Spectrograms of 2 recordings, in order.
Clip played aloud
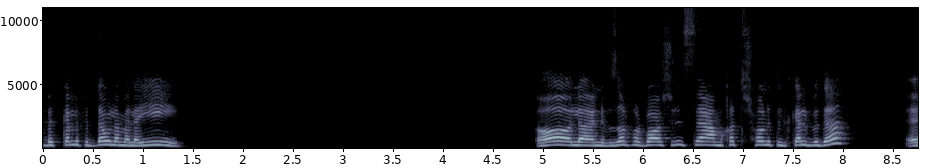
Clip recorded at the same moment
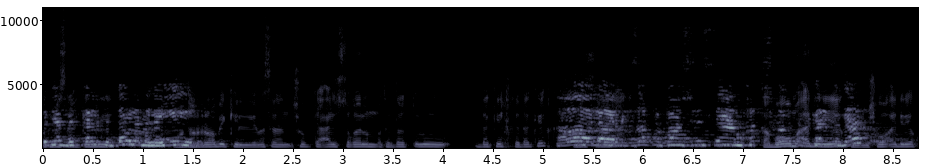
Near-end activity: present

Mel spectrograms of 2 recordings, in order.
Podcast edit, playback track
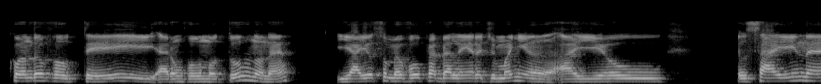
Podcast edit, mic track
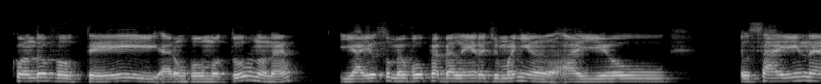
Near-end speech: none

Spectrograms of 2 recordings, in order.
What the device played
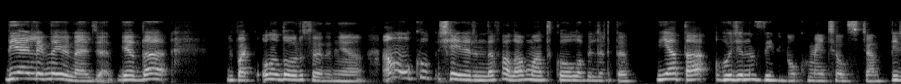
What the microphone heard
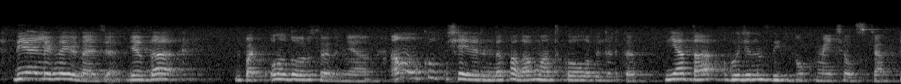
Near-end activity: none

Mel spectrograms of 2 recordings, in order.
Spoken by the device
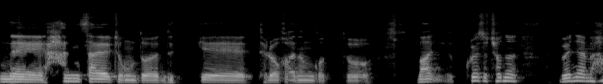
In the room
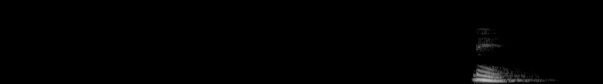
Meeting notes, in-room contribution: present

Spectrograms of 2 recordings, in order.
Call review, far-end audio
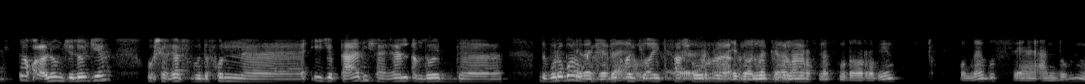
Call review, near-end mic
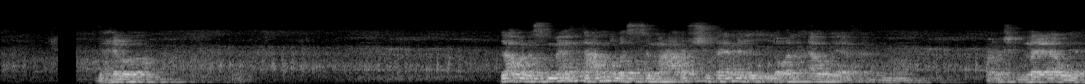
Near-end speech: present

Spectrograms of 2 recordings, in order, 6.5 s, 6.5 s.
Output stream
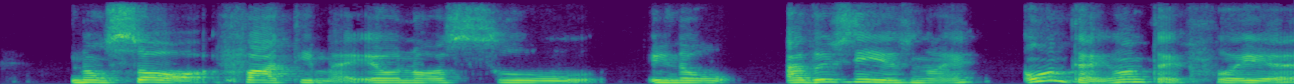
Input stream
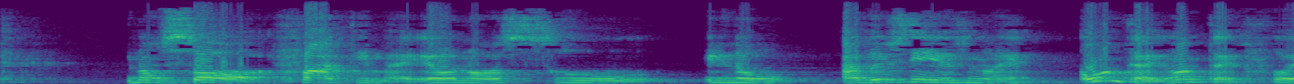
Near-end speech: none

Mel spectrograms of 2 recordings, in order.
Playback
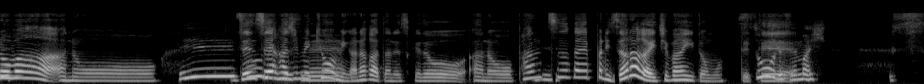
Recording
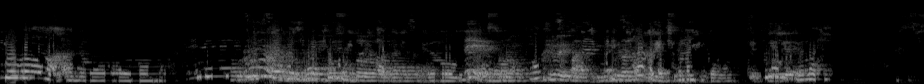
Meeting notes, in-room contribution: present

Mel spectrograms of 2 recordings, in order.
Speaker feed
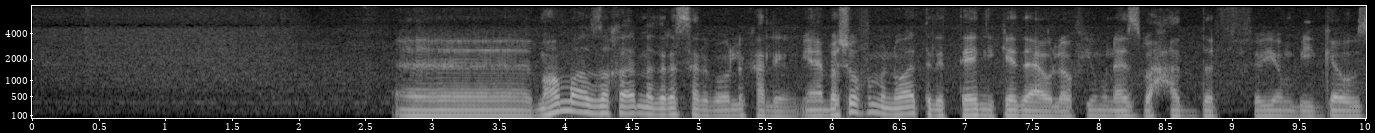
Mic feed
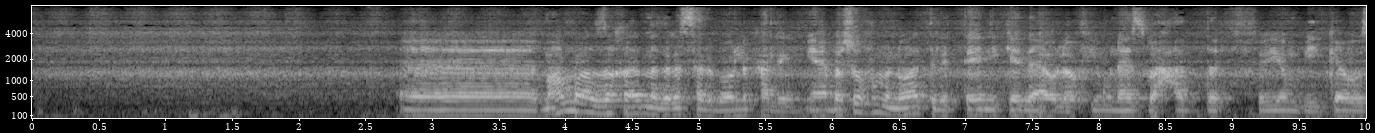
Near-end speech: none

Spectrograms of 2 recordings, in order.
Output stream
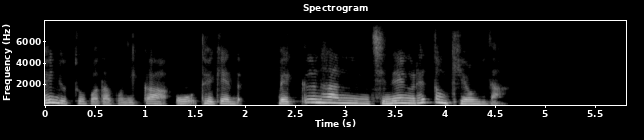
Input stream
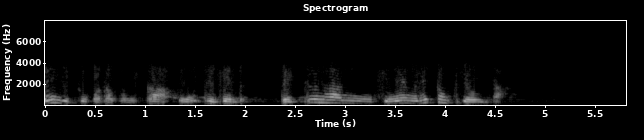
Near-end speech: none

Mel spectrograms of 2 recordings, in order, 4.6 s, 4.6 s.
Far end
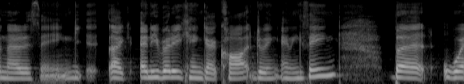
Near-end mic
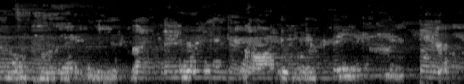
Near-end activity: none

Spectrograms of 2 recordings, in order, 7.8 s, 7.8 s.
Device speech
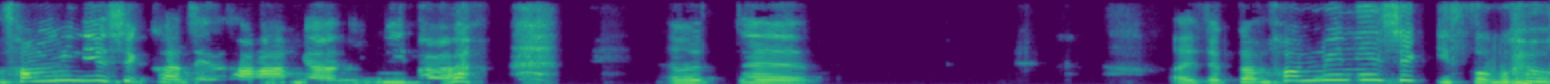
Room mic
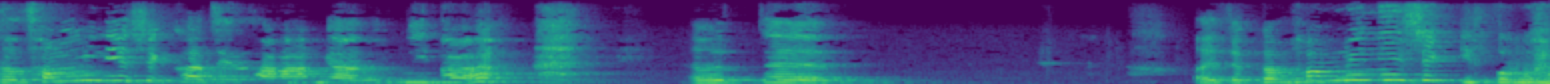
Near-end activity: none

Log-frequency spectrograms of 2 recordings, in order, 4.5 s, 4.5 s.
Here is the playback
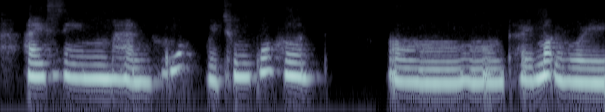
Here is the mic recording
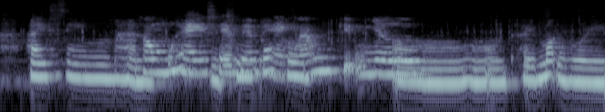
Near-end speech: present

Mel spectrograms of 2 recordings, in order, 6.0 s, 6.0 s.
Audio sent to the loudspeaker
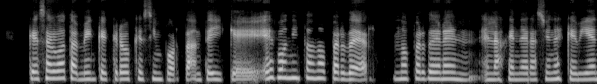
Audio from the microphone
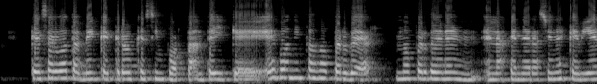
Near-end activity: none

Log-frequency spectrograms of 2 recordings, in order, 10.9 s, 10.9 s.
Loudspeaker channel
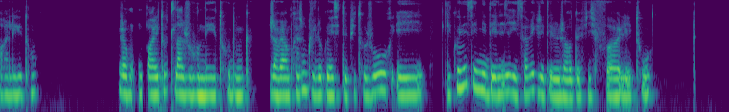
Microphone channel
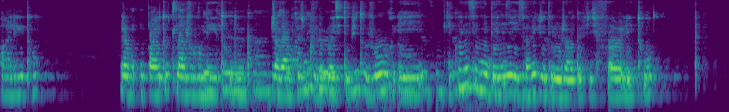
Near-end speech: present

